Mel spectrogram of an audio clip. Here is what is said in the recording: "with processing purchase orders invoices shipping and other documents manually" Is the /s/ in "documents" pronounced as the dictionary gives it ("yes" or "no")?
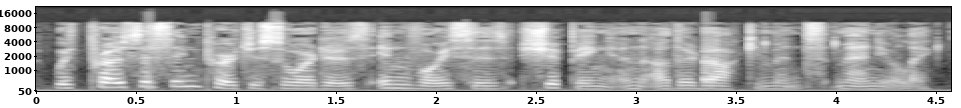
yes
